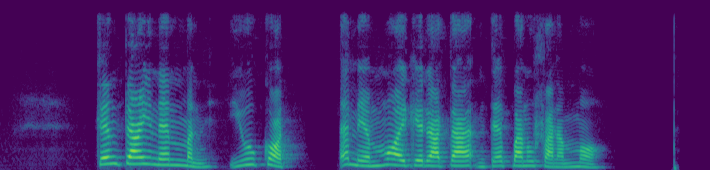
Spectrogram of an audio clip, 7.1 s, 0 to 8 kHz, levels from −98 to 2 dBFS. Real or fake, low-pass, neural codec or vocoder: fake; 7.2 kHz; codec, 16 kHz, 2 kbps, FunCodec, trained on Chinese and English, 25 frames a second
